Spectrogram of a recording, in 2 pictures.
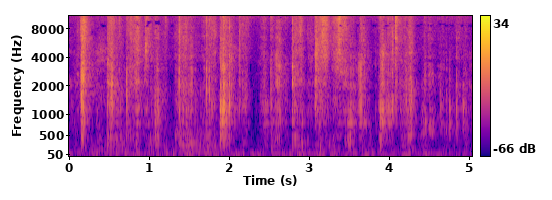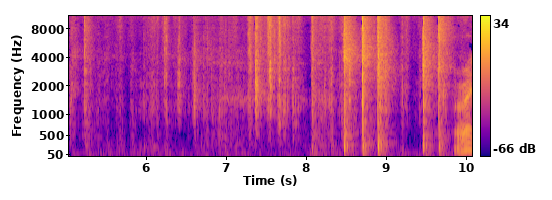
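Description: Hands squeezing and working a rubber RC crawler tire with a foam insert inside, giving soft scratching and rubbing. Near the end comes a quick run of sharp clicks and knocks.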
